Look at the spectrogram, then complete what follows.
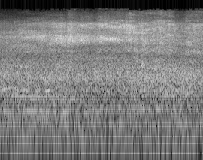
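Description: Steady city traffic noise at an intersection: buses and a car driving past, with a constant low rumble.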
